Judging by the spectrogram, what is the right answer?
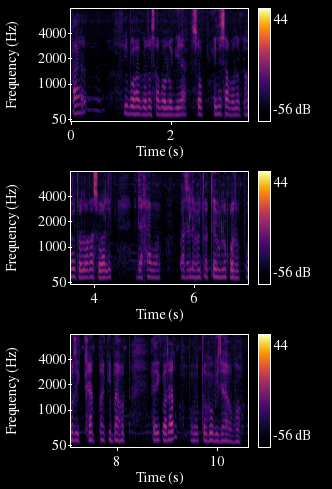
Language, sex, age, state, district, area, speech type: Assamese, female, 45-60, Assam, Udalguri, rural, spontaneous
